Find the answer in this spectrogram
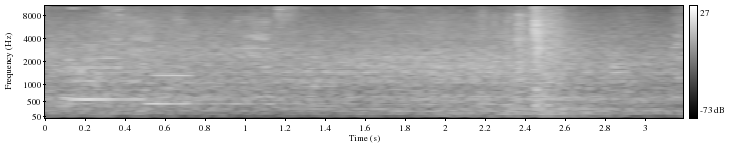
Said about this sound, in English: So I went on the train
